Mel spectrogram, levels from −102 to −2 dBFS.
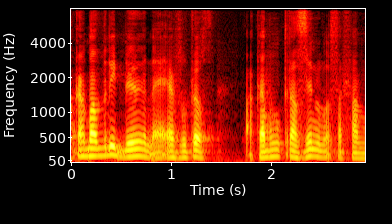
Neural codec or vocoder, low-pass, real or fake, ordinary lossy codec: codec, 16 kHz, 1 kbps, FunCodec, trained on Chinese and English, 50 frames a second; none; fake; none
